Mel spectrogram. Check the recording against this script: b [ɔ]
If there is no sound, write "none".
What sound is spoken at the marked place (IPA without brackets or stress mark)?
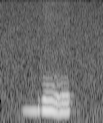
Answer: o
